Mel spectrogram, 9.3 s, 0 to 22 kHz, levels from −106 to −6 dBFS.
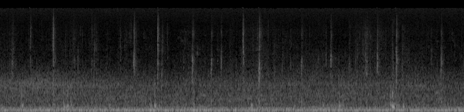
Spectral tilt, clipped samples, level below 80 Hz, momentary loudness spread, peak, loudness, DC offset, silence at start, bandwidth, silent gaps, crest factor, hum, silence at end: -6 dB/octave; under 0.1%; -62 dBFS; 3 LU; -40 dBFS; -60 LUFS; under 0.1%; 0 s; 16.5 kHz; none; 18 dB; none; 0 s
